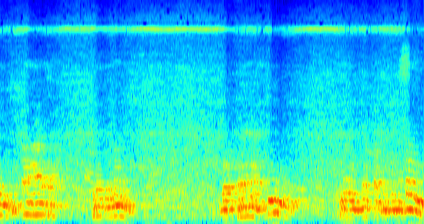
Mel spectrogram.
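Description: A man's voice, amplified through a microphone, chanting prayer phrases in a drawn-out, sing-song way: four phrases with short pauses between them. A faint, steady high-pitched whine runs underneath.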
